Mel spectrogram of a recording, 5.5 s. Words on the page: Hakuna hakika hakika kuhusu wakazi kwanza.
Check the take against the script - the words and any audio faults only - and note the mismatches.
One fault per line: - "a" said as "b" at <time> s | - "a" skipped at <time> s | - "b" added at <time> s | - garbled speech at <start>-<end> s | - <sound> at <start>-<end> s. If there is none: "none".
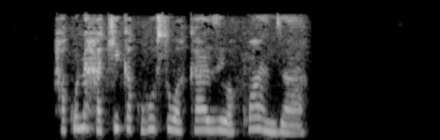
- "hakika" skipped at 1.6 s
- "wa" added at 2.8 s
